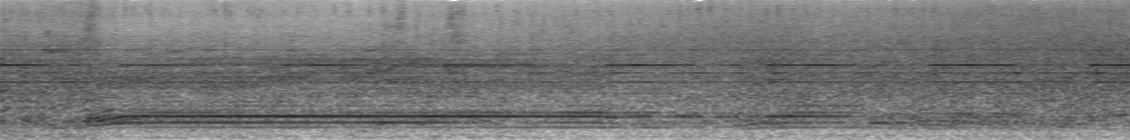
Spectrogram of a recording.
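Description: An O-scale model locomotive's sound system blows its chord-toned horn, one long blast and then a short one about four seconds in. Over it, the electronic crossing signal beeps steadily, a high beep a little more than once a second, as the freight train rolls through the crossing.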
